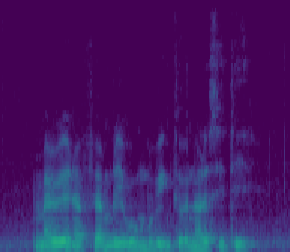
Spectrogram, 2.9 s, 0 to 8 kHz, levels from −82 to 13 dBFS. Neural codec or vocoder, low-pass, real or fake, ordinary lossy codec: none; none; real; none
